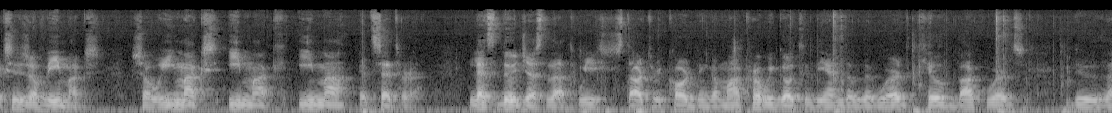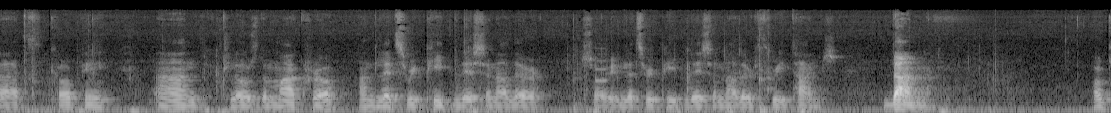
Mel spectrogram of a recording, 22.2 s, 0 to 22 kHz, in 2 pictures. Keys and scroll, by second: 5.8 ctrl+x, 6.4 (, 7.3 ctrl+e, 8.3 ctrl+BackSpace, 9.1 ctrl+y, 10.0 Return, 10.6 ctrl+y, 11.4 BackSpace, 11.9 ctrl+x, 13.2 ), 15.9 ctrl+x, 17.1 ctrl+g, 17.9 ctrl+3, 18.4 ctrl+x, 18.7 e.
